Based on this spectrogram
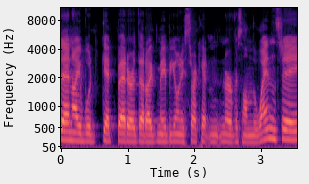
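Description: In an Irish midlands accent, the speaker talks at a fairly quick pace with an animated tone. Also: woman. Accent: Irish (Roscommon, midlands). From Ireland, County Roscommon. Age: 30s. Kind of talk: casual interview chat. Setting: remote recording.

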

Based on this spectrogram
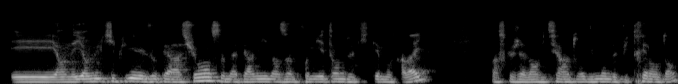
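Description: Somewhat breathy, a man speaks at a fairly quick pace in a medium pitch. His tone is dark and mellow. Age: 20s. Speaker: entrepreneur and online trainer. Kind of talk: casual interview.

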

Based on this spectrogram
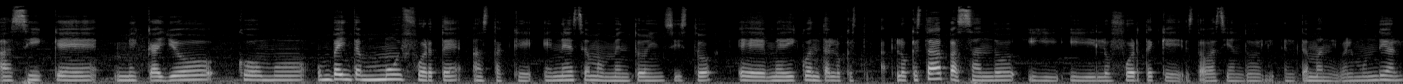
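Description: Amid noticeable background noise, a woman with a medium pitch speaks at a very slow pace with fairly even intonation. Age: 40s. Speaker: market researcher. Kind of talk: recorded testimony.

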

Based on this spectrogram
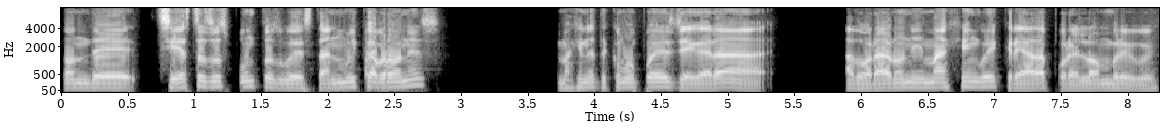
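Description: With a normal speaking voice, a man of medium pitch talks at a moderate pace with ordinary pitch variation and very even loudness, the sound dry and close with no echo. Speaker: hospital worker. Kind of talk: casual chat.

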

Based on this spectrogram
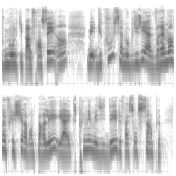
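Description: Against a quiet background, a woman with a normal speaking voice talks at a moderate pace and medium pitch, with ordinary pitch variation. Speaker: podcaster. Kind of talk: scripted narration. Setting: home recording.

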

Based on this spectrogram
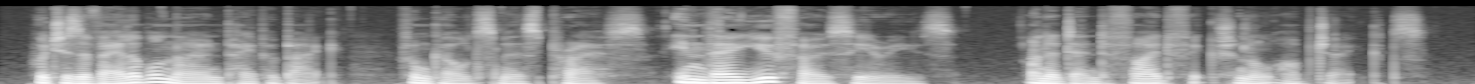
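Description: A man's fairly low, somewhat breathy voice with a dark, mellow tone, a Scottish accent, lively intonation and a moderate pace, in a dry, close, echo-free and very clean recording with a silent background. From Scotland. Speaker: podcast host. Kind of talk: scripted narration; interview.

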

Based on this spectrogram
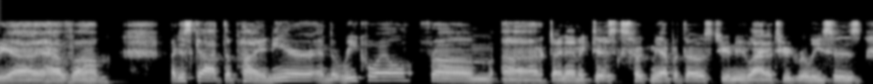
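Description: A man talks at a moderate pace in an unremarkable speaking voice, his pitch medium with ordinary variation. His loudness stays very even throughout. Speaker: disc golf YouTuber. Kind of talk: casual chat.

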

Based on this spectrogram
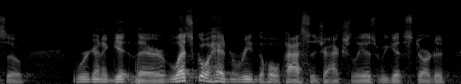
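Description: On a very clean recording with a silent background, a man talks in an ordinary speaking voice. His pitch is fairly low, with ordinary pitch variation. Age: 50s. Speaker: pastor. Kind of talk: sermon. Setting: church.

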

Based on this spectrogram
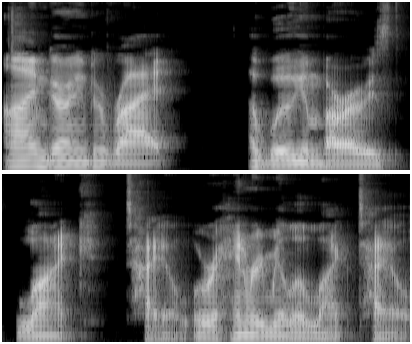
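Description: Heard on a very clean recording with a silent background, a man speaks in an Australian accent. His tone is bright and sharp, and his pace is fairly slow. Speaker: podcast host. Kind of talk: casual chat.

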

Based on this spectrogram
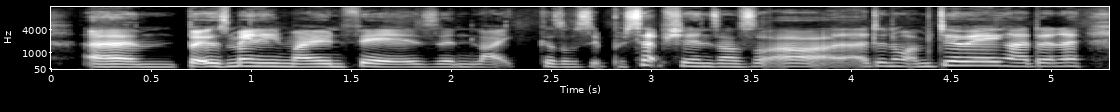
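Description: A woman speaks with a London accent. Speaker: running coach and youth mentor. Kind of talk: podcast interview. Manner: animated.

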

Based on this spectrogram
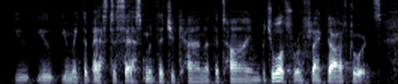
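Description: In a very clean recording with a silent background, a man with an Irish accent speaks at a fairly low pitch. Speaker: politician. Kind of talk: panel discussion. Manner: halting.

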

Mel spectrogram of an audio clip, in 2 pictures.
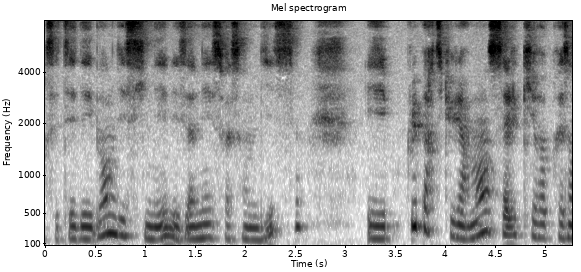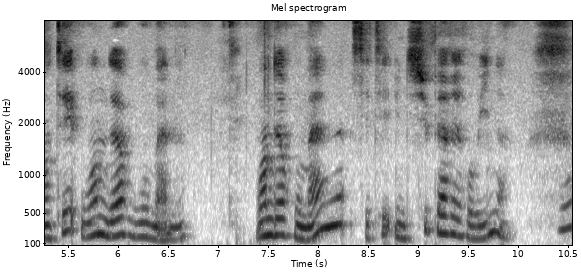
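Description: A woman with a fairly low pitch speaks with a dark, mellow tone, somewhat breathy, and lively intonation. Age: 40s. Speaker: mother describing an artwork with her daughter. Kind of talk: casual commentary describing a drawing. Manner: hesitant, with fillers.

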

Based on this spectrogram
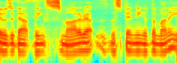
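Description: A man's very deep, low voice in an Australian accent, dark and mellow in tone, at a very fast pace. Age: 40s. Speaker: parent and financial educator. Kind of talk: casual chat. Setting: hotel lobby.

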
